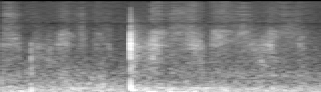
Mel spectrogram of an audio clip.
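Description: Faint handwriting scratches steadily at a low level, with one brief, sharper tap partway through.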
